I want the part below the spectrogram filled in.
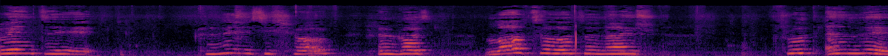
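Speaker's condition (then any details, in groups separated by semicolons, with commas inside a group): Cerebral palsy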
